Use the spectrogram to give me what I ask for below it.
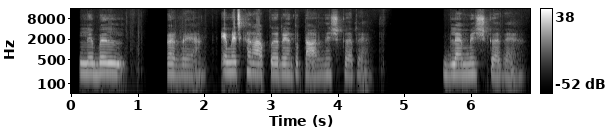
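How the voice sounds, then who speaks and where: A young Indian woman teaching English vocabulary in an online class. She reels off lists of synonyms and slows down to dictate idioms. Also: lowish voice, vocal fry, darkish tone. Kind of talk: live online vocabulary lesson.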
